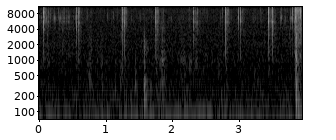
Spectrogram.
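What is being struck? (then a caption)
Glycerin soap bar cut with a metal blade. A metal utility blade carves a solid oval bar of green translucent glycerin soap, held in the hand and pre-scored in a grid, shaving off small clear cubes. About ten quiet, crisp, bright crunching clicks come one after another over a low background hum, each dying away almost instantly. The last cut at the end is the loudest.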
